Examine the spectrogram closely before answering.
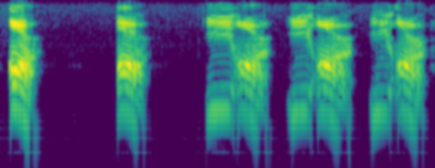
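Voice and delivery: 이, 얼 said as yi, er with a clear er; Chinese er demo. Shown as a demonstration. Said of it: "제가 들어보세요".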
